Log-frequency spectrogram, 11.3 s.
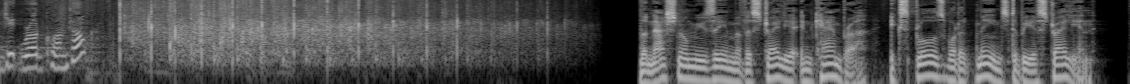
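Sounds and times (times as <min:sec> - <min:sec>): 
speech: 0:00.0 - 0:01.1, 0:06.4 - 0:11.1
audience applause for the host: 0:01.2 - 0:06.0.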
